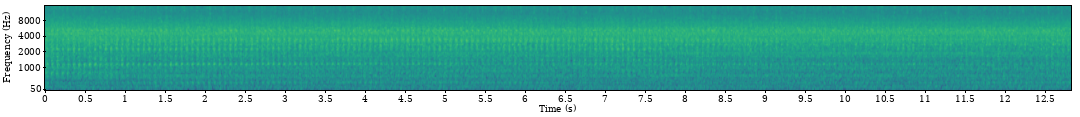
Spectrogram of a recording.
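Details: Toyota Tacoma engine at idle: faint, steady tapping about four knocks a second over the engine hiss; engine knock, cause not identified.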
